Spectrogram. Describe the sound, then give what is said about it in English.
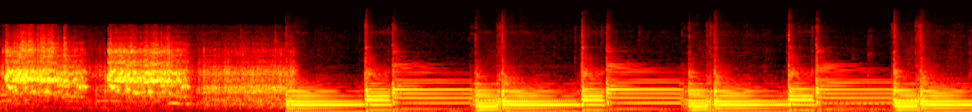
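A loud, raspy rooster call fills the first few seconds in two rough bursts, then gives way to rhythmic music with punchy, sustained chords repeating steadily to the end. “The rooster says...”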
